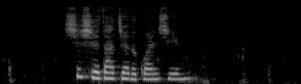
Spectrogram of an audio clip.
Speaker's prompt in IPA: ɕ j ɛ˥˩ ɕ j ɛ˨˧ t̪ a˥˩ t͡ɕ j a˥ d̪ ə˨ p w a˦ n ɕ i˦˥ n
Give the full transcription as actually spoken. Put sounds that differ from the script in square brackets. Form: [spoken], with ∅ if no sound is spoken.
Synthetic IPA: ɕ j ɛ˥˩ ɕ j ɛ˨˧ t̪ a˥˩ t͡ɕ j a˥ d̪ ə˨ [k] w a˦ n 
